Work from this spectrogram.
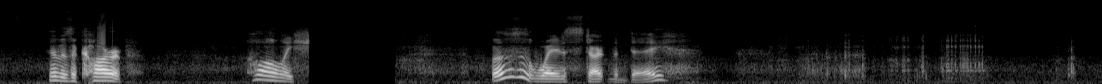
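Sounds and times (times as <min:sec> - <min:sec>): brief creak: 0:07.7 - 0:09.9.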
